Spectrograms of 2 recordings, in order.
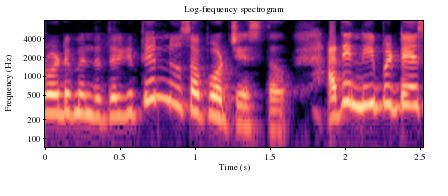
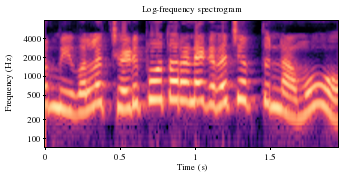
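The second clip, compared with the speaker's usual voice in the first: usual speaking voice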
